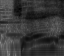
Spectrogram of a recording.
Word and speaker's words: Jash: Rhymes with dash or gash. No. I mean, what his parents only did they miswrite out an O? Jash? Is it Jash? Jash. J-A-S-H. Seriously, it's Jash.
